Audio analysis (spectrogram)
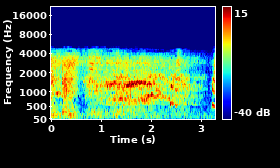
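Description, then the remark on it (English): A car tears past at speed, tires screeching over a loud, steady rush of engine and road noise that holds for a few seconds before easing off, as gunshots are fired from the car. “The driver of that car threw some hot lead our way.”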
